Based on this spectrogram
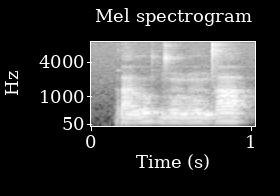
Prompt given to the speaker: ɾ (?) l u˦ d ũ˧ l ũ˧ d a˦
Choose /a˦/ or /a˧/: a˧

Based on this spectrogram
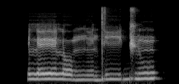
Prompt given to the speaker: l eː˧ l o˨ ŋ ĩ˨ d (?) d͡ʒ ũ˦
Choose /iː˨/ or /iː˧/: iː˧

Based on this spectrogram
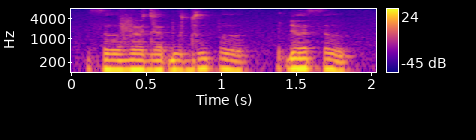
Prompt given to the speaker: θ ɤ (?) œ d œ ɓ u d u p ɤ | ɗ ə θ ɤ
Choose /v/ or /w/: v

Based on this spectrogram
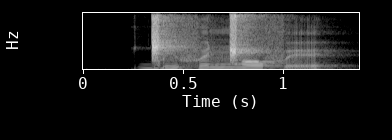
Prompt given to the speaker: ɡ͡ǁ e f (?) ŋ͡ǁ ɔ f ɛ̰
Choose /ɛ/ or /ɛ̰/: ɛ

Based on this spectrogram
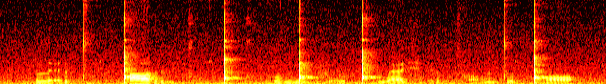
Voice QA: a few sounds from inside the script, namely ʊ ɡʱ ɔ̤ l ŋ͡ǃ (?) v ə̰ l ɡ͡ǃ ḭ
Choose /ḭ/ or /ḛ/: ḭ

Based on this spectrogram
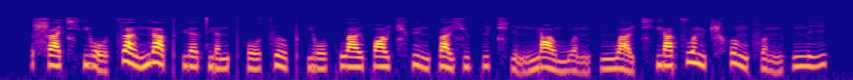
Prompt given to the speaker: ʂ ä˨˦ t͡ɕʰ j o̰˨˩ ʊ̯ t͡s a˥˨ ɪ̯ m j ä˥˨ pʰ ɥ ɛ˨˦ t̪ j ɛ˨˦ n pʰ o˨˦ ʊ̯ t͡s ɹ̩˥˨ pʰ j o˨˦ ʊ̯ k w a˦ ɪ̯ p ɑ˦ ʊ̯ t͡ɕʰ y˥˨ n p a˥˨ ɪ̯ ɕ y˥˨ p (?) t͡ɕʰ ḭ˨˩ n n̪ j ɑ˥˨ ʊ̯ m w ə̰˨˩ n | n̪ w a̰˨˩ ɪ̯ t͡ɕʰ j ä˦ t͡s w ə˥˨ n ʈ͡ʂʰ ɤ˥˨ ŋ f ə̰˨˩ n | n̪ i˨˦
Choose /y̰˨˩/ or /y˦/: y˦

